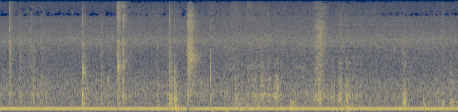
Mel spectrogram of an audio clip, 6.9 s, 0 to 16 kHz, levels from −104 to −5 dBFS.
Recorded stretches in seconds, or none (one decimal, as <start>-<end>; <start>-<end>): 0.0-5.0; 6.0-6.9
